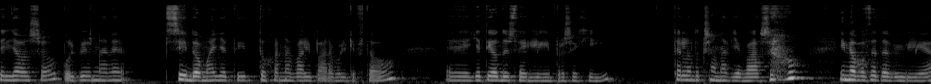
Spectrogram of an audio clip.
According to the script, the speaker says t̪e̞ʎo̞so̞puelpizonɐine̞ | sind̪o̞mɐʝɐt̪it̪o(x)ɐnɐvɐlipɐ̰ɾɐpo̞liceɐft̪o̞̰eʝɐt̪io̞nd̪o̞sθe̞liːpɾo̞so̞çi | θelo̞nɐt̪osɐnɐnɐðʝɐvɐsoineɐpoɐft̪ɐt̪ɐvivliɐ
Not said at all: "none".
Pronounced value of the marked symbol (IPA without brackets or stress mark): x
